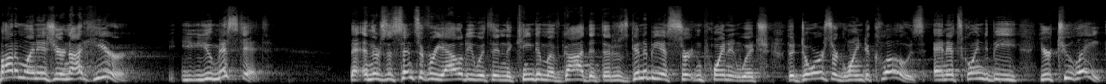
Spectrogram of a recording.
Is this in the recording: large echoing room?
yes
